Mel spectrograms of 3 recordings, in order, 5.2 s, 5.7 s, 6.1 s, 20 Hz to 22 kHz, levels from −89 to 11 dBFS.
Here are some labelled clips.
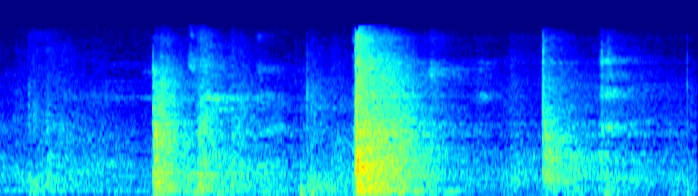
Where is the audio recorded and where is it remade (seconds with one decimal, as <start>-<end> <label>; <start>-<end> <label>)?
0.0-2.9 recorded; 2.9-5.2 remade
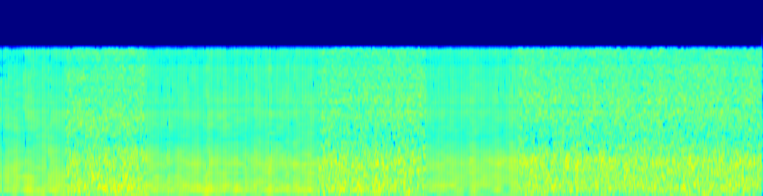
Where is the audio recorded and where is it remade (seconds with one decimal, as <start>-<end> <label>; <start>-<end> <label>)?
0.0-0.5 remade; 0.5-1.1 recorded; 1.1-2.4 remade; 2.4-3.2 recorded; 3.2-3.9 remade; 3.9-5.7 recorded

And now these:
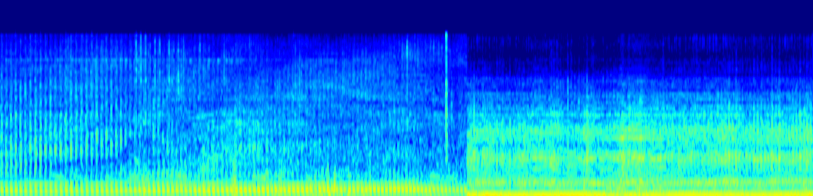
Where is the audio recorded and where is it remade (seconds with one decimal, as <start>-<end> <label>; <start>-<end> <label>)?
0.0-4.0 recorded; 4.0-5.0 remade; 5.0-6.1 recorded

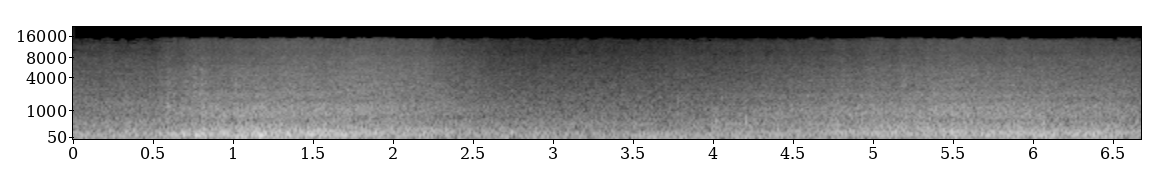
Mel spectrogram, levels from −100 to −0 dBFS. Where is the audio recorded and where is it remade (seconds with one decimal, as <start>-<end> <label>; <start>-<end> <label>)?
0.0-4.1 recorded; 4.1-6.7 remade

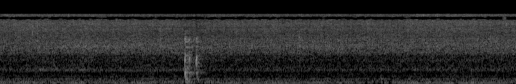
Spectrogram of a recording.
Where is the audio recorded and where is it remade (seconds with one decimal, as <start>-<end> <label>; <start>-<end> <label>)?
0.0-5.2 recorded

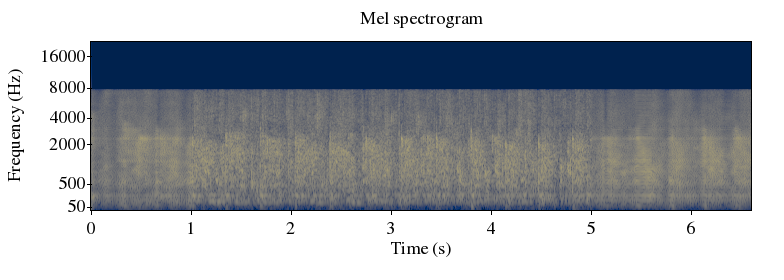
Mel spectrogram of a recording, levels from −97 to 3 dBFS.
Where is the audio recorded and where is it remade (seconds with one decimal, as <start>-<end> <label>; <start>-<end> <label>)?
0.0-1.0 remade; 1.0-5.0 recorded; 5.0-6.6 remade

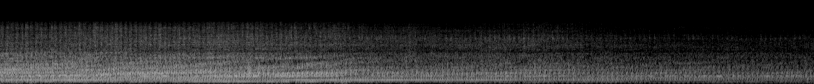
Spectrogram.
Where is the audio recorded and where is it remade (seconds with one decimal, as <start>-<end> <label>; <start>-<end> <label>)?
0.0-3.6 recorded; 3.6-4.4 remade; 4.4-8.1 recorded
